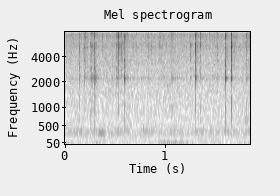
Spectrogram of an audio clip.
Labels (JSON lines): {"label": "ambient", "recorder": "HydroMoth"}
